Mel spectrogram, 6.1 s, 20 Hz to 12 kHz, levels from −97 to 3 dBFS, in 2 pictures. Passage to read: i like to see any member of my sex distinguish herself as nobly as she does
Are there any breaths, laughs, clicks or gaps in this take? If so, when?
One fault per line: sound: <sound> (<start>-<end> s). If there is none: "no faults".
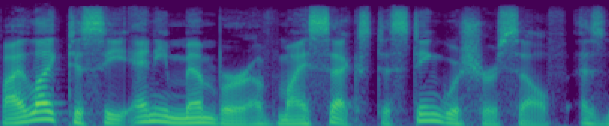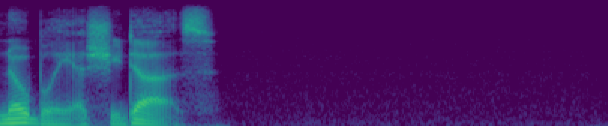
no faults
